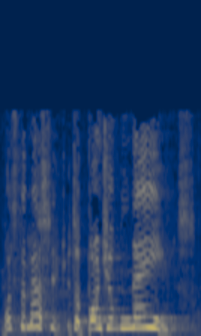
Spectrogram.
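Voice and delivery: high-pitched mock Italian accent; Italian accent, swelling loud and drawn out on the last phrase; strong Italian accent. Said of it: "In a really strong Italian accent".

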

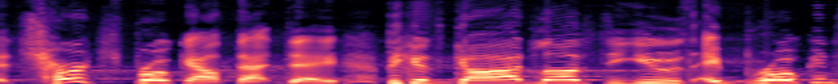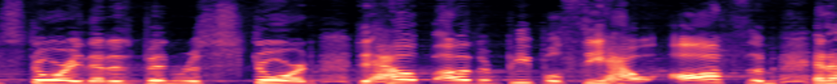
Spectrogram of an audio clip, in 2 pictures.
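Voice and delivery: very high, loud preaching climb; full-force preaching. Acted.

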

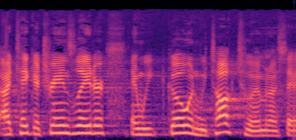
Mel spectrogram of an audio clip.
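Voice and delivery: usual speaking voice

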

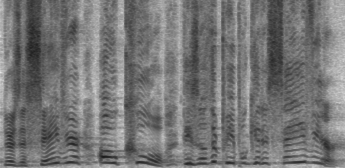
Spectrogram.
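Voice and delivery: high, hammed-up excitement that turns sarcastic; mock excited shepherds. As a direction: sound thrilled, then realize it's for others. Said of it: "they're like".

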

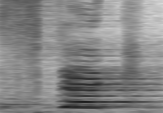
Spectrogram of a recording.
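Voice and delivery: sharp high yelled stick. Retold or imitated. Runner calling for the handoff, sharp yell. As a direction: call it out at the handoff. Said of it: "number two yells".

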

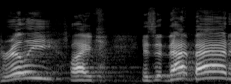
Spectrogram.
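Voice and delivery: high, loud mock disbelief; incredulous. Pastor reacting to stranger spotting his accent, incredulous. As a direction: act taken aback, voice jumping up.

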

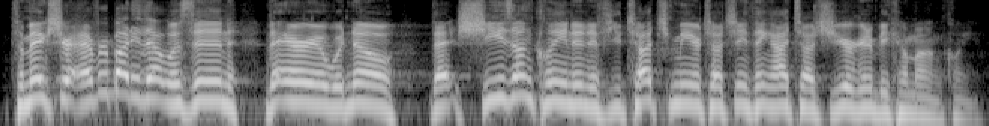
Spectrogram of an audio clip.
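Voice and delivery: usual speaking voice

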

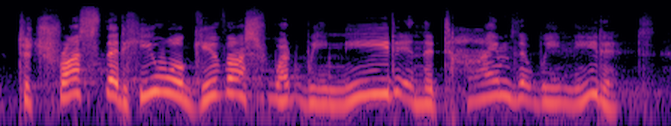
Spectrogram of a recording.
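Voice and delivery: ordinary talk, nothing marked

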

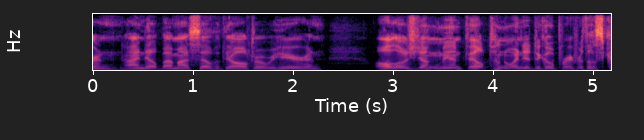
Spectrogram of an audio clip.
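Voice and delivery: ordinary talk

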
